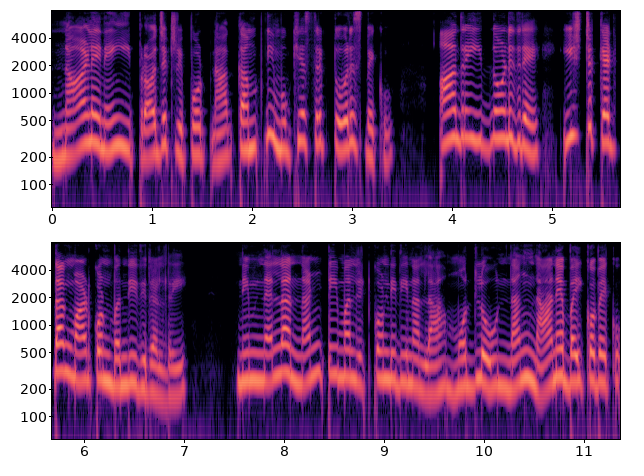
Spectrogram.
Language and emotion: Kannada, angry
